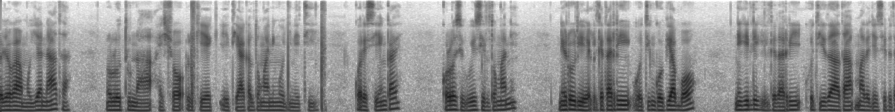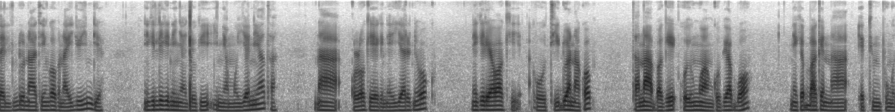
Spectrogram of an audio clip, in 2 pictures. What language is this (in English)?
Masai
